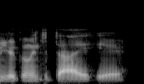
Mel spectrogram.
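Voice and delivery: whispered line in a character voice. Speaking in character to a defeated fire giant before cutting his neck: whispering in character. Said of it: "I'm just gonna whisper to him".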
